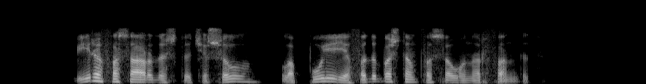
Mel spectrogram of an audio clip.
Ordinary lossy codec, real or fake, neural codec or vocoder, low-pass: Opus, 32 kbps; fake; vocoder, 22.05 kHz, 80 mel bands, WaveNeXt; 5.4 kHz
